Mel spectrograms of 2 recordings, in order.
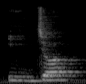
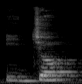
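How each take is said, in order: First: The word begins with an 'ee' vowel. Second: The same.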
